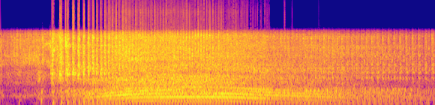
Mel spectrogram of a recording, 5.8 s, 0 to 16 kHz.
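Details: 1996 John Deere JX85 mower, long stored, cranked with cordless drill on recoil: rapid cranking, single cylinder fires, picks up speed, runs seconds then fades; carburetor badly corroded by rain rust.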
